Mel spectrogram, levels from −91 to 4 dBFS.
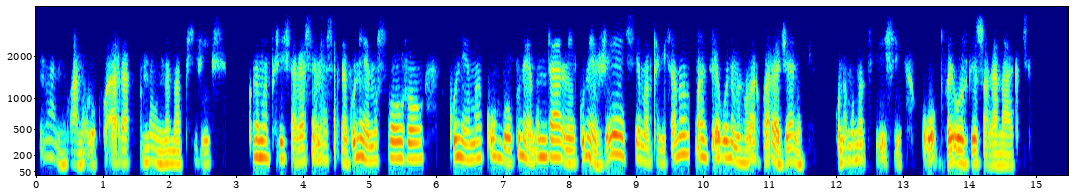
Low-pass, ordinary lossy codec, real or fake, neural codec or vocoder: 3.6 kHz; Opus, 64 kbps; fake; codec, 16 kHz in and 24 kHz out, 1 kbps, XY-Tokenizer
